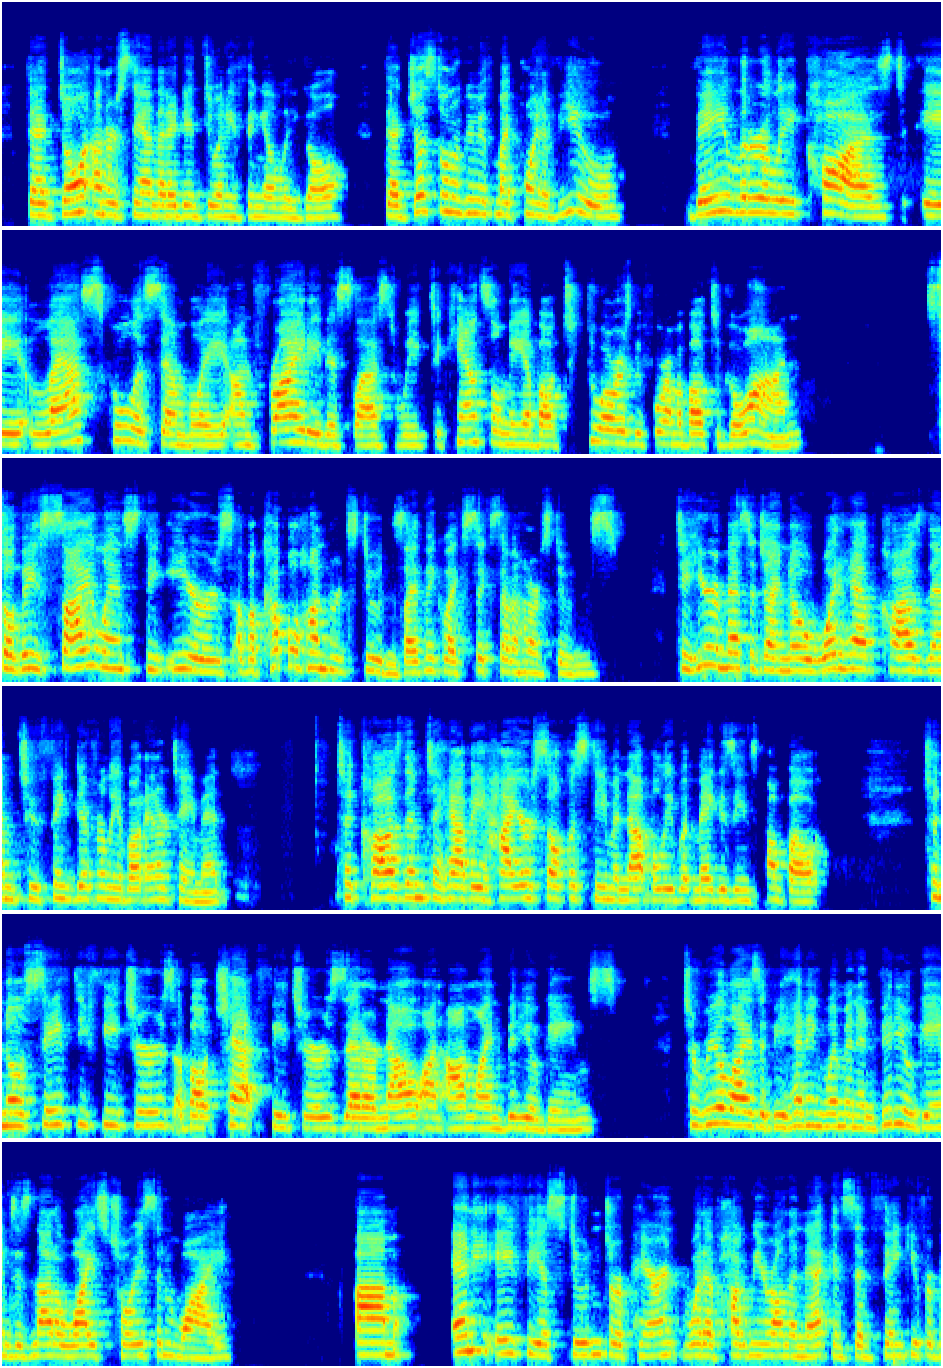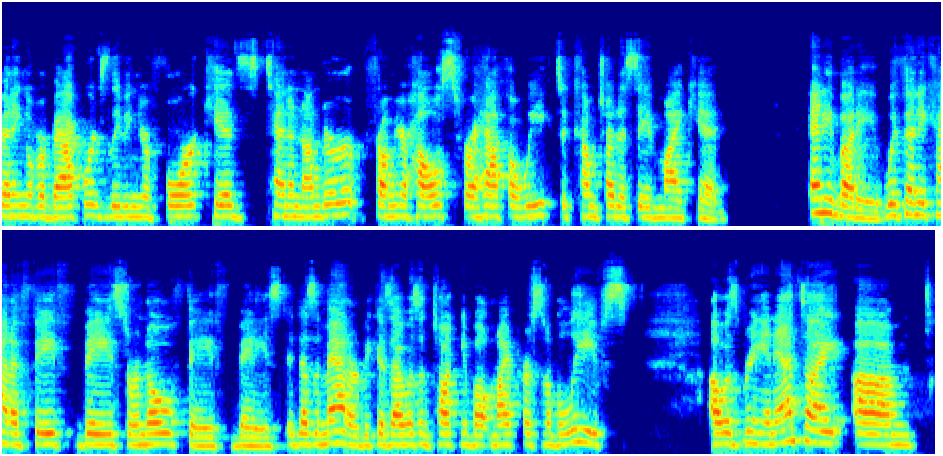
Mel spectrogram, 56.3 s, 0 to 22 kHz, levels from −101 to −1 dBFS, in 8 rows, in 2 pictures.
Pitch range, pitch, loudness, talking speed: 185-225 Hz, 200 Hz, -28 LUFS, 200 wpm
